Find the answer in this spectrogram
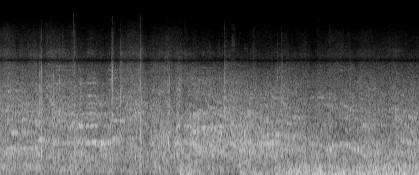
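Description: Live sound of a college ice hockey game in an arena: crowd voices throughout, with sharp clicks of sticks and puck. From about halfway a low swell of crowd noise joins in.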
